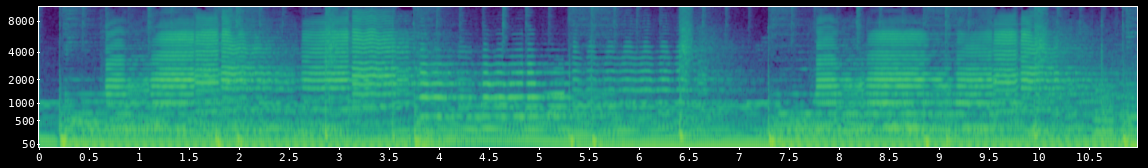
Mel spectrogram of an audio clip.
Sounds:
playing saxophone

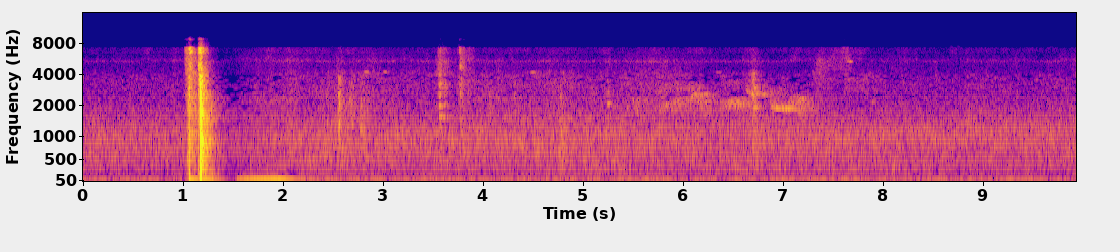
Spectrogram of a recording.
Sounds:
Arrow

